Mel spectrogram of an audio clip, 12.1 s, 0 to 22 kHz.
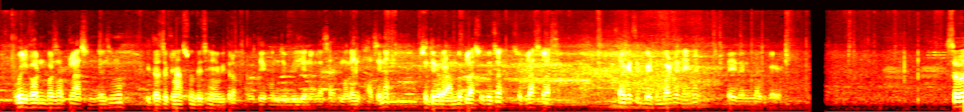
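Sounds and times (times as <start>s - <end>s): street background noise: 0.0s - 12.0s
man talking: 0.2s - 9.8s.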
